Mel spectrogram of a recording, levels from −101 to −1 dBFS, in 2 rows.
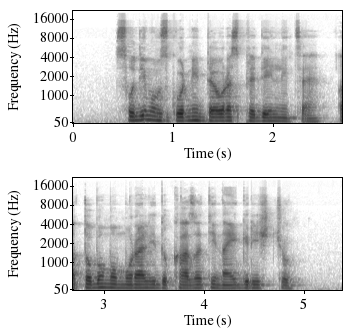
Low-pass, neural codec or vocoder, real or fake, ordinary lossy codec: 19.8 kHz; vocoder, 48 kHz, 128 mel bands, Vocos; fake; Opus, 24 kbps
